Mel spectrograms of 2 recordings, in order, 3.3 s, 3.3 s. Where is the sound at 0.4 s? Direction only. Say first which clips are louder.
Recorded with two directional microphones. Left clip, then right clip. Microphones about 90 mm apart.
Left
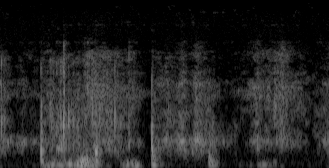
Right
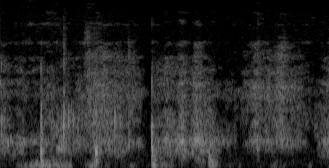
Left 2 dB; 40° right (ahead or behind).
